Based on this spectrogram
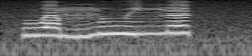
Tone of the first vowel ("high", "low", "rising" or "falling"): low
